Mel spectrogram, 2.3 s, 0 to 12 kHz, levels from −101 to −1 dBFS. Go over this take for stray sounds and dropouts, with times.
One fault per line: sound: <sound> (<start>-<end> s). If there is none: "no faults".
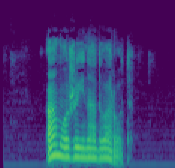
no faults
